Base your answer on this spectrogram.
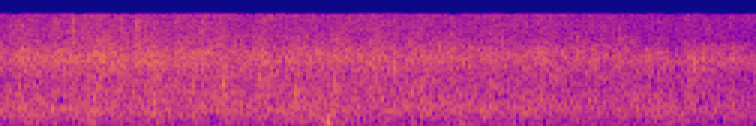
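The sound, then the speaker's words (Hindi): An audience at a yajna gathering claps loudly. Many hands make a sustained, rain-like patter that stays steady and even for about five seconds. “यज्ञ में आज आपका मौन खत्म हो रहा है तो जोर से ताली बजा सकते हैं।”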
